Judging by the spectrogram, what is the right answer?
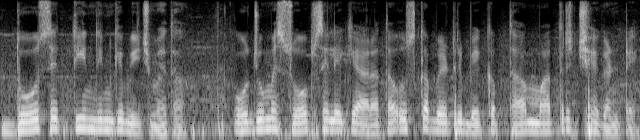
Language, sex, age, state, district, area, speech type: Hindi, male, 18-30, Rajasthan, Nagaur, rural, spontaneous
